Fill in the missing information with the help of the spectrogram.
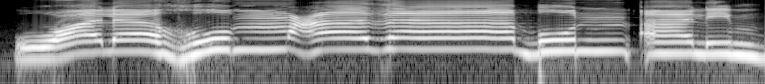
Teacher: ادھر غنہ نہیں ہے، اظہار شفوی ہے، لفظ کو ظاہر کر کے پڑھیں گے۔ وَلَهُمْ عَذَابٌ أَلِيمٌ، بن پہ بھی غنہ نہیں کرنا، ادھر اظہار ہلکی ہے، اس کو صاف کر کے واضح کر کے پڑھنا ہے، جیسے عذاب علیم۔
